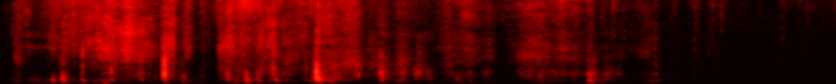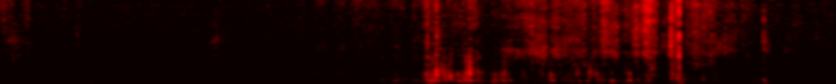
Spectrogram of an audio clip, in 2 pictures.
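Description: Crinkling and rustling from handling a small leather pouch in lace gloves. It comes in two spells: a longer one at the start and a shorter one about six seconds in, with near quiet between.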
